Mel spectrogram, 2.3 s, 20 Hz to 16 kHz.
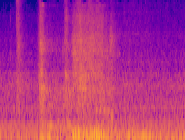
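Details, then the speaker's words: Carbureted Toyota 4K engine, tuned for fuel economy, cold start with 2-3 throttle pumps and no pedal hold; catches first crank, low steady even idle, no misses or knocks; normal cold start and idle. "Ayan, napakababa ng minor. Madaling paandarin. Smooth. Ganun lang siya kaibigan. Ganun lang siya ka-smooth paandarin kasi nga, nakatono talaga siya."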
